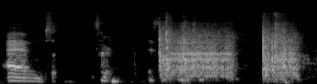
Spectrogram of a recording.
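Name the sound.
office printer running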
